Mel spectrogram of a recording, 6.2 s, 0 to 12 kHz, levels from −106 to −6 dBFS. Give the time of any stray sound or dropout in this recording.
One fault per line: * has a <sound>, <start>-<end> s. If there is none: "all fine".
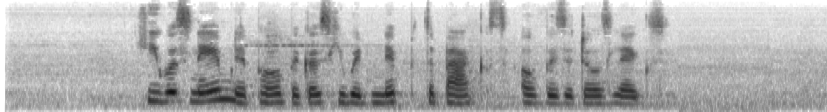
all fine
